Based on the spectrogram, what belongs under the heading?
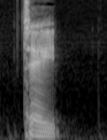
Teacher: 结尾的特省略一定要有一个干脆的停顿，不然你发的就是 day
